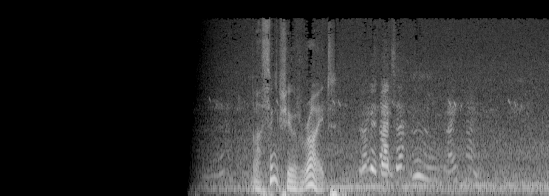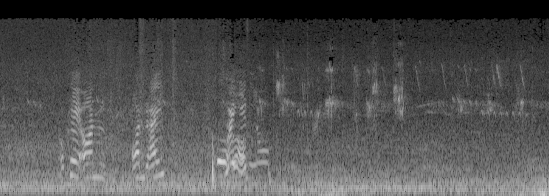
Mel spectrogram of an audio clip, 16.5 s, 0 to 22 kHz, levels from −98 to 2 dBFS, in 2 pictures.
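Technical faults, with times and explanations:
No technical faults heard.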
